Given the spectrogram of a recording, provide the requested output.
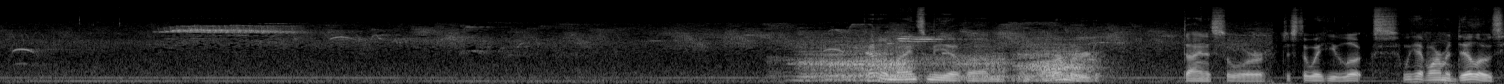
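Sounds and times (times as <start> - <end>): faint low hum: 0.0 - 15.0
bird chirps: 1.5 - 12.0
high fast bird trill: 7.7 - 11.5.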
